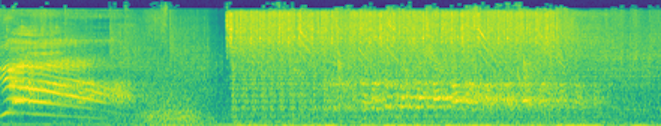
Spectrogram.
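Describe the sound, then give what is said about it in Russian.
A falling, whining tone gives way to a loud, sustained burst of automatic gunfire from a rifle fired at a cyborg, rapid shots blurring into a dense rattle that continues for several seconds. “Выдохнул он, откашлившись, и, выскочив, начал палить по киборгу.”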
